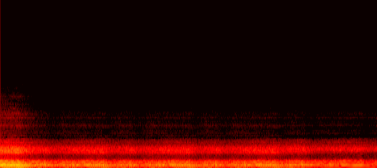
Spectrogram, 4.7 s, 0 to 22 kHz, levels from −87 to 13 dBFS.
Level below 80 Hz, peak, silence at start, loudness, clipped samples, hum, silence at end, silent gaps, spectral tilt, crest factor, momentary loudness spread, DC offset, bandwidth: -68 dBFS; -12 dBFS; 0 s; -32 LUFS; under 0.1%; none; 0 s; none; -7 dB/octave; 20 dB; 9 LU; under 0.1%; 7.8 kHz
